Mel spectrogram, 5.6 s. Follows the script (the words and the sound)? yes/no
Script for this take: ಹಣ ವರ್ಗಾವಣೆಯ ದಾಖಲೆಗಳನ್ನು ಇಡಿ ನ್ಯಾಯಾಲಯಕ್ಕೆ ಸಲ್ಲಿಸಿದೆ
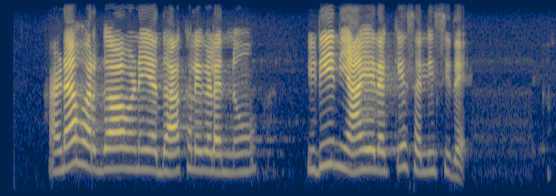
yes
